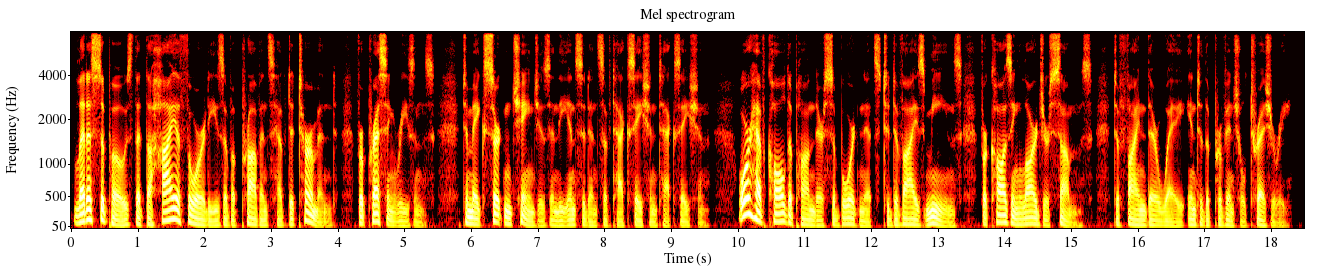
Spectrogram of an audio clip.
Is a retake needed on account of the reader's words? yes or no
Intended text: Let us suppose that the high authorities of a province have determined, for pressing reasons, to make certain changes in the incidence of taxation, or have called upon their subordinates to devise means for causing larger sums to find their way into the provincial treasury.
yes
